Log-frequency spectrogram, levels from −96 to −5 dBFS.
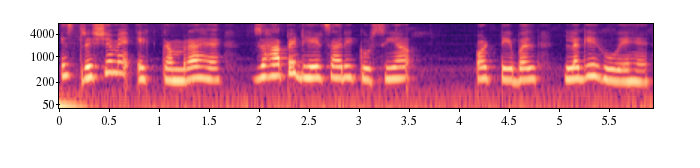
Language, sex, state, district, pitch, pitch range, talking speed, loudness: Hindi, female, Jharkhand, Garhwa, 255 Hz, 240-275 Hz, 160 wpm, -18 LUFS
